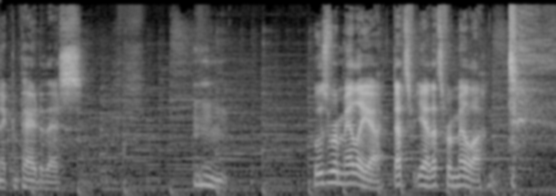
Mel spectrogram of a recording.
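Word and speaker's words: Remilia: Ramilla Scarlet. We're still fucking this name up. Are you seeing this? This is my favorite character, Ramilla Scarlet. Welcome to Team Scarlet Devil Mansion HQ, Cirno. Ramilia! Look, they say her name right there, but they fuck up the box? How? How do you mess that up?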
